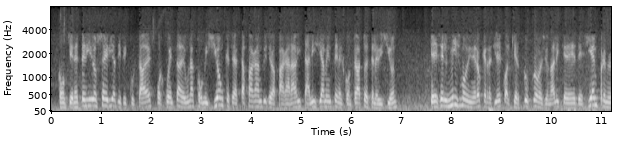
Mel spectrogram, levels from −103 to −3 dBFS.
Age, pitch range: 40-59, 140-190 Hz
